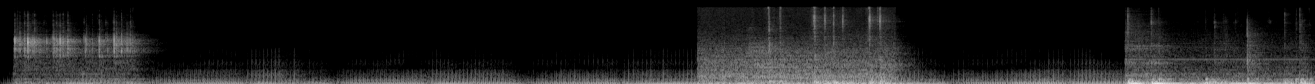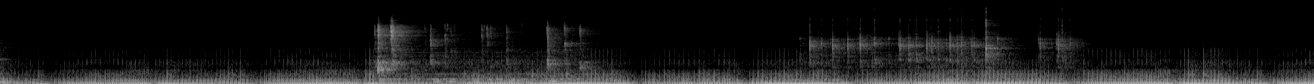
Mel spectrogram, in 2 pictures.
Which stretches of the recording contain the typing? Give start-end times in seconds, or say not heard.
0.1-1.4, 7.0-9.0, 11.2-13.2, 16.9-19.0, 21.2-23.8.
